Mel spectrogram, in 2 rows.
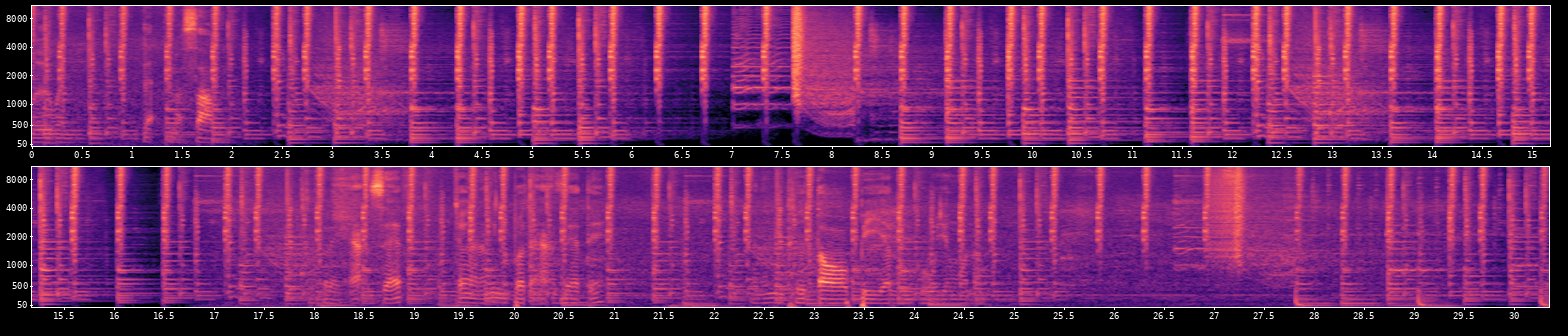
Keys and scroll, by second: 0.6 Return, 1.3 0, 13.4 ctrl+z.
